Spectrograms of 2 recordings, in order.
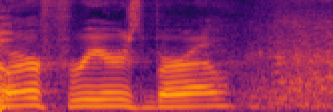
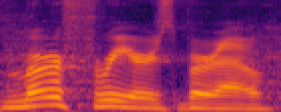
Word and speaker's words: Murfreesboro: early 20s, I was doing this show in Murfreesboro, Tennessee. No. Murfreesboro. I'm pronouncing it correctly. Okay. I'm not mispronouncing it. You're not, That's no. That's how it's pronounced. That's a place. Murfreesboro.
